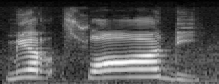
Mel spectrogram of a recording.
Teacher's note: Di situ mirsadi dibaca tafkhim karena ro sukun itu bertemu dengan huruf shad.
